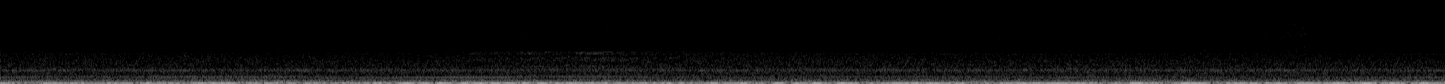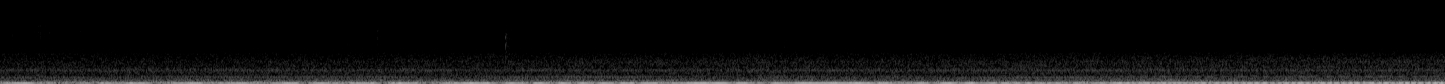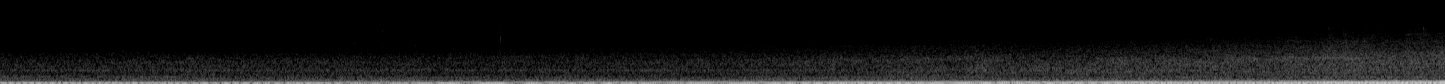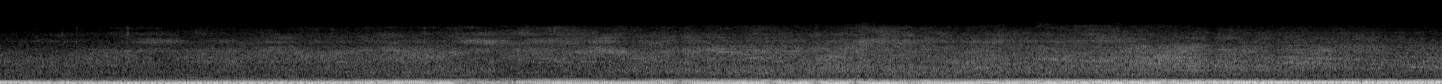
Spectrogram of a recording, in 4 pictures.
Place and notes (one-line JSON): {"date": "2021-03-24 19:15:00", "description": "We were all extremely surprised (alarmed even) when this huge fossil fuel machine moved closer and closer to the mics and then receded. Nobody know what it is (probably a large tractor). It led to much speculation in the chat. Other works sounds are audible in the far distance - also unknown. There is no wind, the generator is not rotating, but still hums continuously and twangs occasionally.", "latitude": "52.69", "longitude": "13.64", "altitude": "77", "timezone": "Europe/Berlin"}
